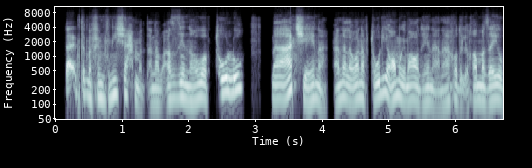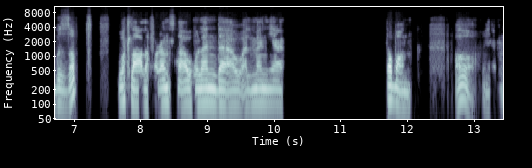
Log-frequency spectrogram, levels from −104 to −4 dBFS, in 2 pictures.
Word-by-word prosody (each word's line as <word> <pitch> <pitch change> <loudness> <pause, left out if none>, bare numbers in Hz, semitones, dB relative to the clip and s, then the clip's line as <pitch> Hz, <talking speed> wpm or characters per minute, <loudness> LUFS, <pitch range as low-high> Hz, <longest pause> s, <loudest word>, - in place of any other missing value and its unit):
لأ، 330 - +7
أنت 165 - -5
ما 150 -4 -1
فهمتنيش 140 +4 0
يا - - +2
أحمد. 110 - -3
أنا 105 +1 -3
ب 105 - -9
قصدي 135 +4 -1
إن 125 -4 0
هو 130 +3 +2
بِطولُه، 180 - +4 0.4
ما 125 0 +4
قعدش - - +7
هنا. 125 +3 -1
أنا 140 +5 0
لو 120 0 +2
أنا 135 -1 +1
بِطولي، 145 +9 0
عمري 135 -1 +4
ما 120 - +1
أقعد 120 -5 +2
هنا، 110 -5 -3
أنا 100 +4 -5
هاخد 115 - -5
الإقامة 120 +1 0
زيّه 120 +3 +1
بالضبط، 105 -5 -4 0.4
وأطلع 105 - 0
على 105 0 +1
فرنسا 110 +2 -2
أو 105 +1 0
هولندا 105 -1 0
أو 100 -1 -3
ألمانيا. 105 0 -5 1.5
طبعًا. 110 -7 +1 0.7
آه - - -5
يعني - - -20
115 Hz, 170 wpm, -24 LUFS, 105-130 Hz, 1.5 s, لأ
